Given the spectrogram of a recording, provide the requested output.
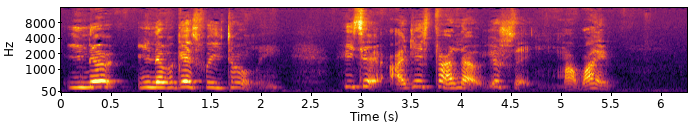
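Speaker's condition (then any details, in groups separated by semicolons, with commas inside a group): Cerebral palsy; uses wheelchair, age 42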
